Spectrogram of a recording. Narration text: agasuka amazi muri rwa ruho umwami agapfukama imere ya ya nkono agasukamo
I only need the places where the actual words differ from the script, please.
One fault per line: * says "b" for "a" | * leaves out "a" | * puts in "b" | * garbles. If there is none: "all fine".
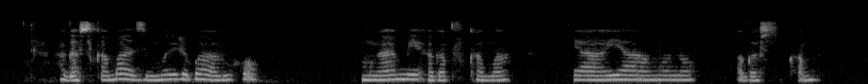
* leaves out "imere"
